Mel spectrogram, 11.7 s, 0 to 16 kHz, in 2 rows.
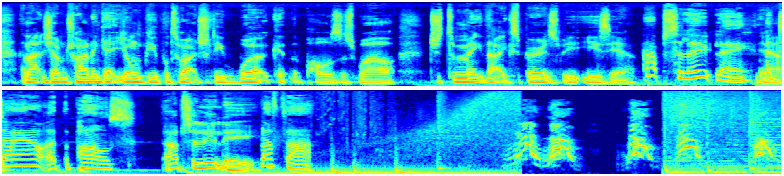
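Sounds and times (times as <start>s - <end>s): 
speech: 0.1s - 8.6s
dog barking: 9.7s - 11.6s.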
